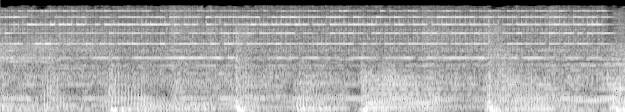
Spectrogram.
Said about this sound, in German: Wenn der Wecker schellt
